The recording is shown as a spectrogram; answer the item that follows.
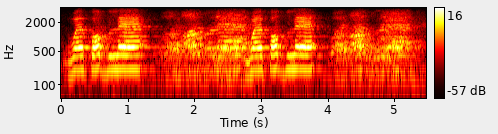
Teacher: وركب الضاد ورقق اللام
